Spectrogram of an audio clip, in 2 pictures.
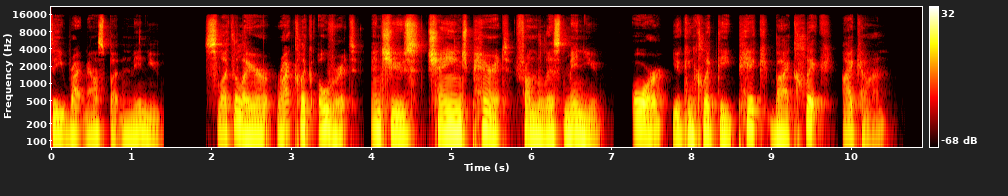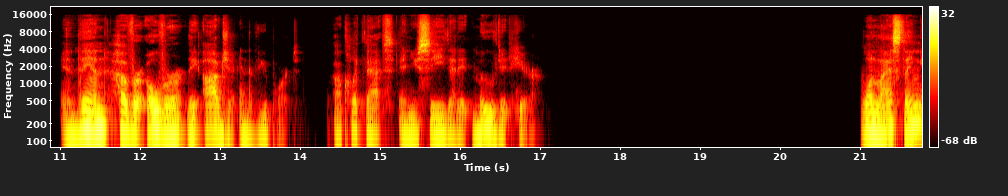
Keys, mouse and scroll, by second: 0.4 click, 1.6 click, 2.3 right click, 10.6 click, 14.3 click, 18.3 click, 20.1 click.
